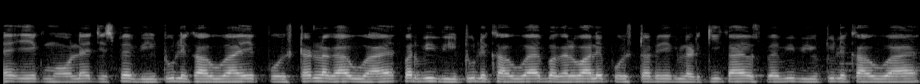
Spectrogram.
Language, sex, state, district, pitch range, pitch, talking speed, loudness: Hindi, male, Maharashtra, Pune, 130-140 Hz, 135 Hz, 215 wpm, -24 LUFS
